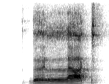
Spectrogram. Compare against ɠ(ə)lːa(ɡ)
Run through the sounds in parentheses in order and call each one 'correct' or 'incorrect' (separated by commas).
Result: correct, correct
